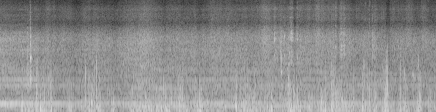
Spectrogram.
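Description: Small fishing boat's engine running steadily under way, with wind buffeting the microphone and irregular knocks.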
